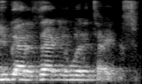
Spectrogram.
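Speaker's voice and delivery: plain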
